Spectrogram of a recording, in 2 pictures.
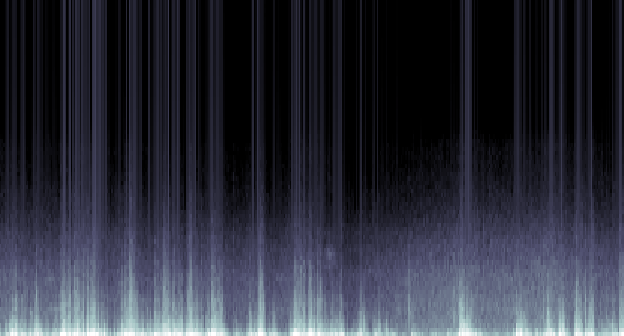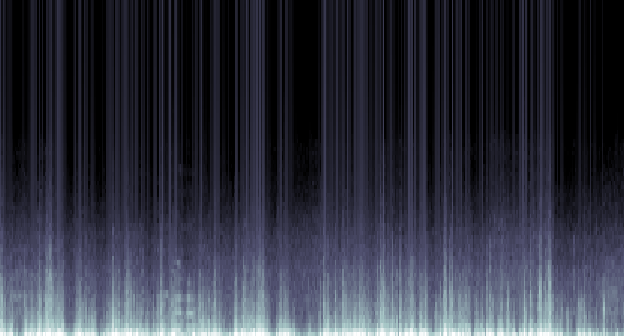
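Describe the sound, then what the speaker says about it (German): Strong wind buffeting the microphone outdoors near a bridge in Pakistan, loud and constant with heavy rumbling gusts throughout, and people talking under the roar. "Ist schon starker Wind."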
